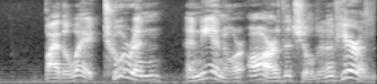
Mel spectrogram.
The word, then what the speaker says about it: Nienor: I don't know even how to pronounce this, even though I listened to Christopher Lee pronounce it over and over. I think it's Nienor.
